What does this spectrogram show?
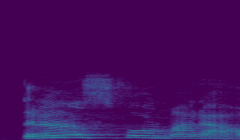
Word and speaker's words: transformará: Transformará. Ó, essa aqui é o quê? É uma oxítona. Porque a sílaba tônica é a última. Transformará, ó.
